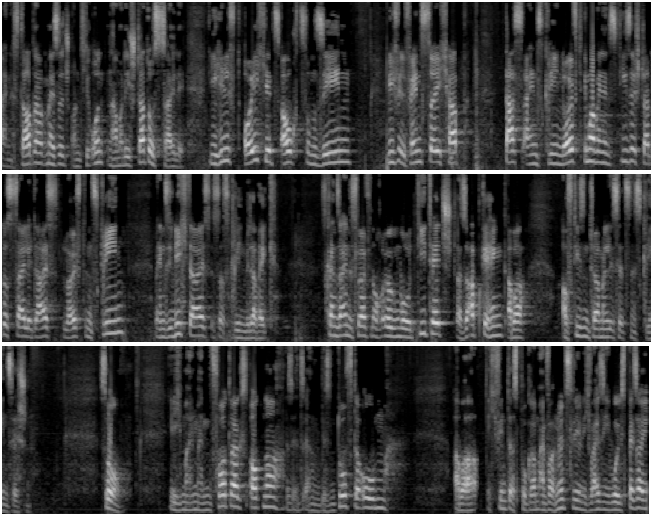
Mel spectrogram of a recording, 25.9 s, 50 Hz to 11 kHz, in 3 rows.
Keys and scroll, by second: 18.8-20.8 typing, 21.1 ctrl+u, 21.5 ctrl+Return, 23.0 y.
